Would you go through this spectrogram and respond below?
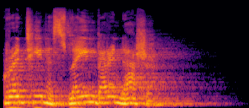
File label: Kill Worm, female, en US; OnKillWormred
